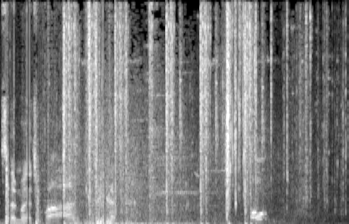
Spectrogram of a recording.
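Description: Gunfire and explosions boom loudly.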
